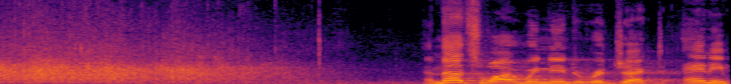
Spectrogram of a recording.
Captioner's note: applause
